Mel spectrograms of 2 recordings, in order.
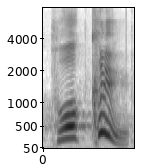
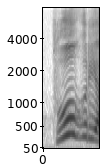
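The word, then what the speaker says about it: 부엌을: 뒤로 간다고 알겠어요 어 그래서 발음하면 어떻게 돼 다시 한번 시작 부어 클 하고 부엌 글이 아니라 부어 클 하고 그대로 뒤로 가는 거야 그러면 이렇게 대표 키이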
